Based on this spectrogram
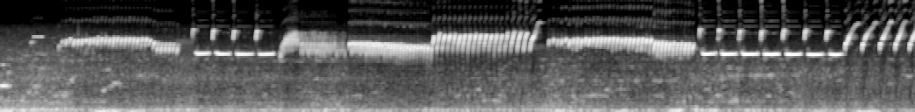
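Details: Canary singing long rolls as a lure for other canaries: sustained buzzy trills at changing pitches, short high pips and a sweeping upward note, ending in quick whistled sweeps, with low hum below.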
